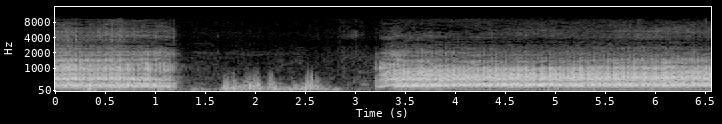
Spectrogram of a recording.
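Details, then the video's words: Rutting camel in the Thar Desert of Sindh, Pakistan, mating season: a loud rasping roar, a pause with soft broken gurgles, then another sustained, harsh, bubbling roar lasting over three seconds. "Camel Mating | Mating Season | Camel Natural Proses | Camel Sound Effect"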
